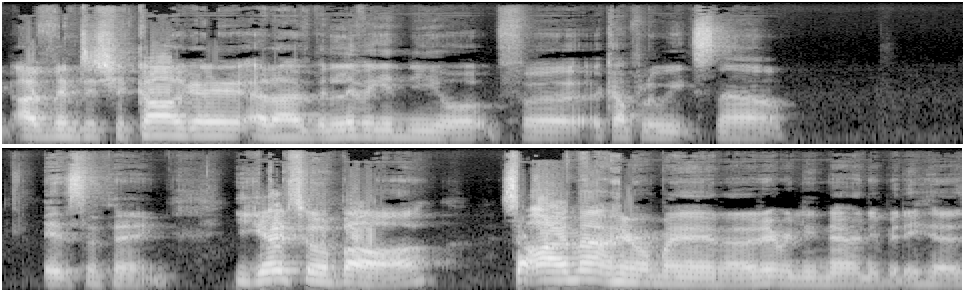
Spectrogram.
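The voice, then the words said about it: British accent. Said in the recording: “Having a British accent makes that a million times easier.”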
